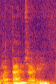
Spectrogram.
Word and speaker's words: Patañjali: no bien hablar de de patanjali como deberíamos pronunciarlo patanjali e es hablar realmente del autor de este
